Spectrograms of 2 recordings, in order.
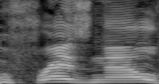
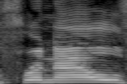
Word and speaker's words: Fresnel: single LCD display and two fresnell frenel fresnel however you want to pronounce it lenses the ring you'll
